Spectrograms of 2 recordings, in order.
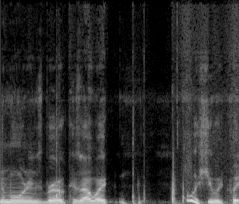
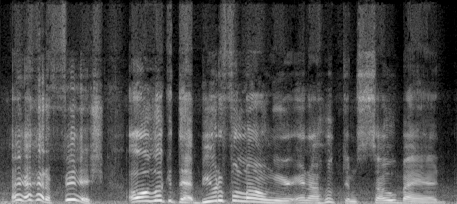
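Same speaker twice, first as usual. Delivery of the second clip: high, loud burst of excitement; excited; 8 semitones higher, 7 dB louder than usual. Real, not acted. Angler shows viewers his longear catch, excited. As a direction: exclaim over a surprise catch. Angler has just landed a fish.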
